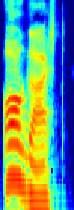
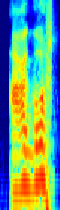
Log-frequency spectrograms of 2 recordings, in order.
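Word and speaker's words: August: এখানে ভুল করে সবাই, দেখো এখানে বলে অগাস্ট, রাইট প্রোনাউন্সিয়েশন অগাস্ট, বলো অগাস্ট, আগস্ট না, আগস্ট বলে অনেকে, রাইট প্রোনাউন্সিয়েশন হবে বলো অগাস্ট, অগাস্ট, অগাস্ট।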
